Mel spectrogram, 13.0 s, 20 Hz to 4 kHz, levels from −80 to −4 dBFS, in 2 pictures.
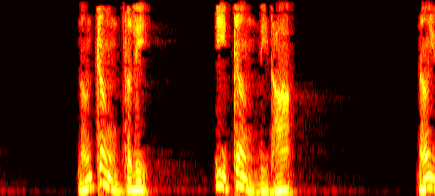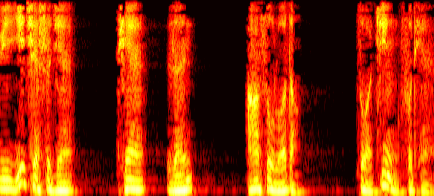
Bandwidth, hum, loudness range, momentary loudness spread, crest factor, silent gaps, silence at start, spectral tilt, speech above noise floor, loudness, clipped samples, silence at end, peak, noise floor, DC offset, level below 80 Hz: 4 kHz; none; 3 LU; 8 LU; 18 dB; none; 1.15 s; -10 dB/octave; 63 dB; -16 LUFS; under 0.1%; 0 s; 0 dBFS; -77 dBFS; under 0.1%; -26 dBFS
